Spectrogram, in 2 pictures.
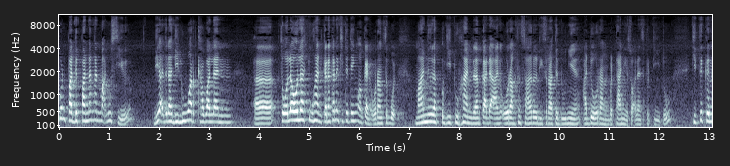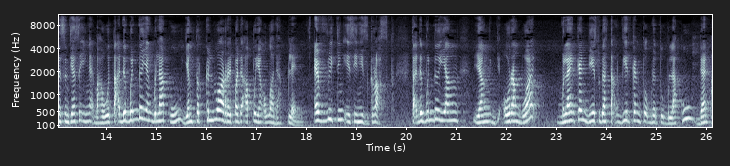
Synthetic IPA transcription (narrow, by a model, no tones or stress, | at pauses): pʊnpadapandaŋãnmaʔnũsiə | diaadalahdiluarkawalan | əsəolaɦolaht̪uɦankadaŋkadaŋkit̪at̪eŋɔʔkanoɾaŋsəbʊt̪̚ | mãnə̃lahpəɡit̪uɦandalamkəadaʔanoɾaŋsənsaɾədisəɾat̪adunĩãʔa̰daoɾaŋbərt̪aɲə̃soʔa̰lansə̥pərt̪iːt̪u | kit̪əkənə̃sənt̪iasaiŋat̪̚baɦawət̪aʔdəbəndəjaŋbərlakujaŋt̪ərkəluardaɾipadaʔapəjaŋɑlːɑhdahplɛ̰n | ɛvɾit̪ɪ̃ŋɪsinhisɡrasp | t̪aʔdəbəndəjaŋ | jaŋoɾaŋbuat̪̚ | mə̃laiŋkandiəsudaht̪ak̚dɪrkanunt̪ʊk̚bəndəut̪ʊk̚bərlakudan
